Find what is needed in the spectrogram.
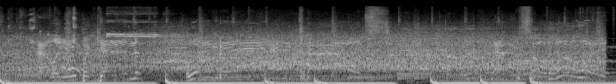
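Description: Basketball game audio: arena crowd noise with a basketball being dribbled on the hardwood court, over a steady low bass line of background music.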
